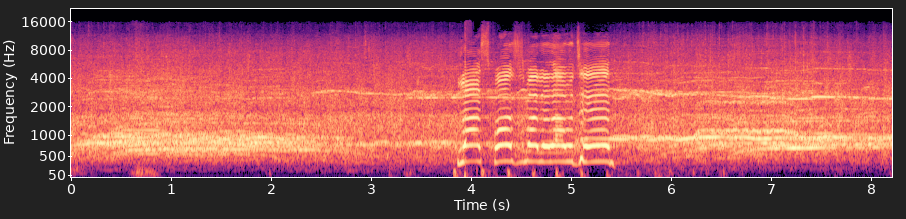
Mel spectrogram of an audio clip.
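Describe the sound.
Steady live audience applause fills the whole recording, a dense wash of clapping, while a man briefly calls out over it midway through.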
